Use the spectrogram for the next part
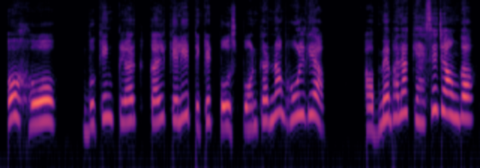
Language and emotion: Hindi, surprised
